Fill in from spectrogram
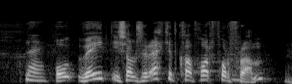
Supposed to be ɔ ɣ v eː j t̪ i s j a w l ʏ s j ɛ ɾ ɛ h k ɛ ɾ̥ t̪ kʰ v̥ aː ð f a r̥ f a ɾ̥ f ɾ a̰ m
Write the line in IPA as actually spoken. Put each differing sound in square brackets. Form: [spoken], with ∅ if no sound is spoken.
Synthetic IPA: ɔ ɣ v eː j t̪ i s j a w l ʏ s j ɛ ɾ ɛ h [c] ɛ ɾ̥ t̪ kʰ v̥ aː ð f a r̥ f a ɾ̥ f ɾ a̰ m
